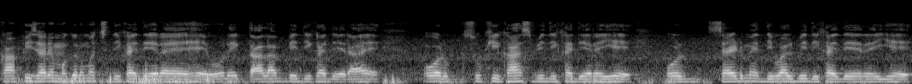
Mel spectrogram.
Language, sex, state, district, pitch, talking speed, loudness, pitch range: Hindi, male, Gujarat, Gandhinagar, 130 Hz, 205 wpm, -18 LUFS, 125-135 Hz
